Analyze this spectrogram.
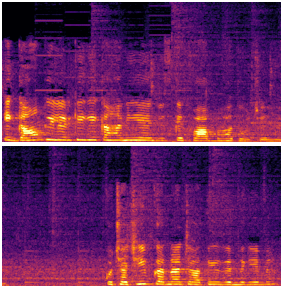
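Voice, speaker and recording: A woman's high-pitched voice with fairly even intonation, music playing in the background. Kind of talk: promotional byte, speaking to camera.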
